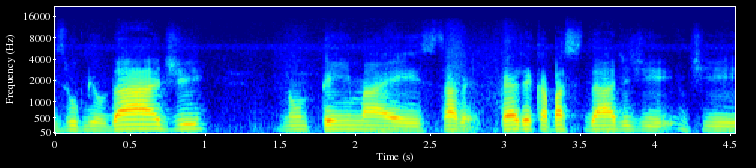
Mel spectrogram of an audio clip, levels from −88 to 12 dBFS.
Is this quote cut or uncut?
uncut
